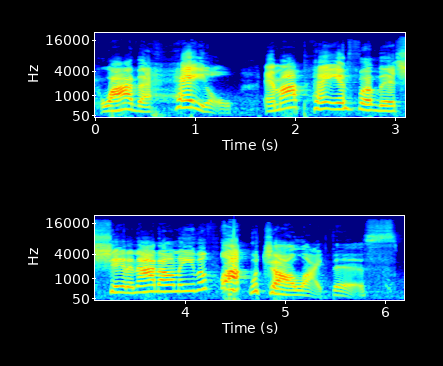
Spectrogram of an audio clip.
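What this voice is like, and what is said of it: Imitates another person's voice. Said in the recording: “That's my impression of Janice. ... I just figured that that might be his voice.”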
